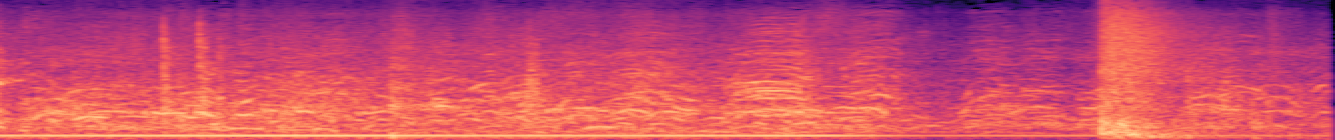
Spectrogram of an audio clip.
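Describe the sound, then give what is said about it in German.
A loud explosive boom bursts sharply overhead near the end, in a park, cutting through a murmuring crowd and a steady low mechanical hum that runs beneath the voices. “Über uns explodieren immer wieder relativ starke Dinger.”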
